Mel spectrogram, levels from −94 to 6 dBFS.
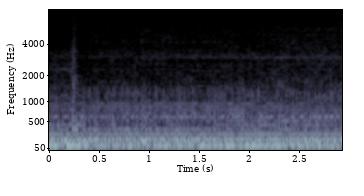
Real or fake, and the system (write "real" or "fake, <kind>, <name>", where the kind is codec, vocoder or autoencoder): fake, vocoder, HiFi-GAN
